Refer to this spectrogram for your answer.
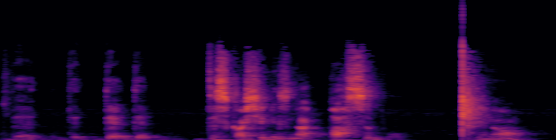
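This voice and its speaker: Audible room echo surrounds a man who speaks at a fairly slow pace and medium pitch, his voice making very wide pitch swings. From Netherlands. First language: Dutch. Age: 30s. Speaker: spiritual practitioner and video host. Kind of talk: casual vlog monologue. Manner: halting, frequent repetitions and fillers.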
